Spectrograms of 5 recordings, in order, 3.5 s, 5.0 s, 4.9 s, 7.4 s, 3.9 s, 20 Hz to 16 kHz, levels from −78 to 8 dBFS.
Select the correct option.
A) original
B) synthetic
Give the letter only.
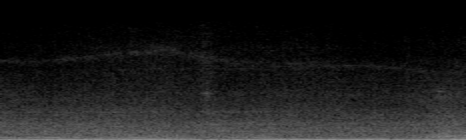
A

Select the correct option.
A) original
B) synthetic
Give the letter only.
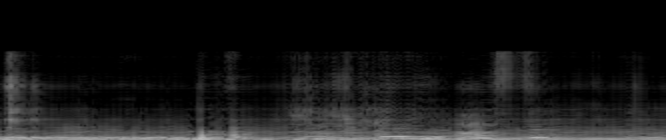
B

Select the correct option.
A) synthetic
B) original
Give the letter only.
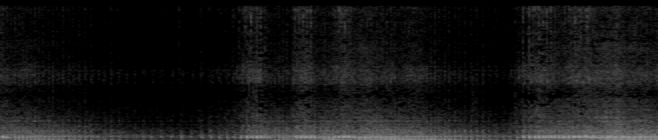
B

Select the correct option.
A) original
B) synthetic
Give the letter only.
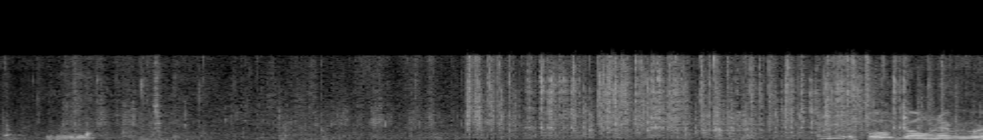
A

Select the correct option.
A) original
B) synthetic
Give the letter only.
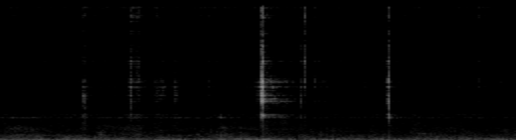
B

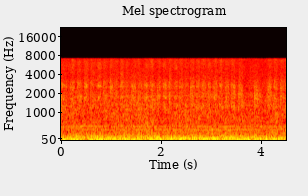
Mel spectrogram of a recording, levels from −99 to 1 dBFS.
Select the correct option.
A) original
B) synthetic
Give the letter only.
B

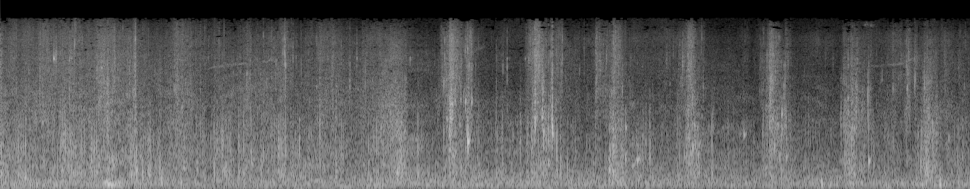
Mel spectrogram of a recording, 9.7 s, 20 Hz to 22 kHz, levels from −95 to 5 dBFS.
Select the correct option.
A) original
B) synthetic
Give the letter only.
B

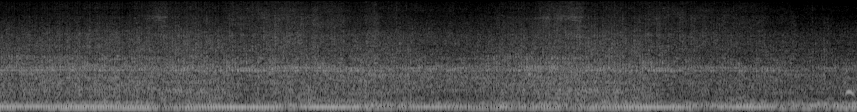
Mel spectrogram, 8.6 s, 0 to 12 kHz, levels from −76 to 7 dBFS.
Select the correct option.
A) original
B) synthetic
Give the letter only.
A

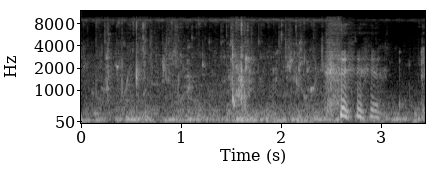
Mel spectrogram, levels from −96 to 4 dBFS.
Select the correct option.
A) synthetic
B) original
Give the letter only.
A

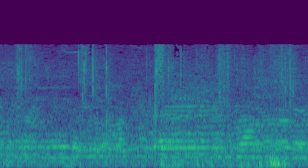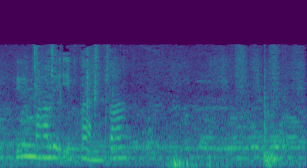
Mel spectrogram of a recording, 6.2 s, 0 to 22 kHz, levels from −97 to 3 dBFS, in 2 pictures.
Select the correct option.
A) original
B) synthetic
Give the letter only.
A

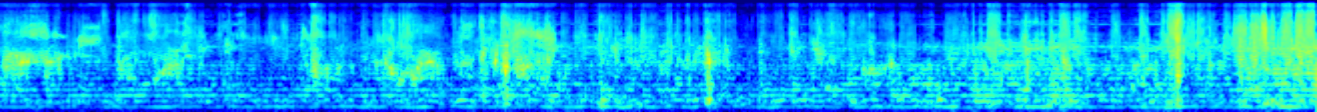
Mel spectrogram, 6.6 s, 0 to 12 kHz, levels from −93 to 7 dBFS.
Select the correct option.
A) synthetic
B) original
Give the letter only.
A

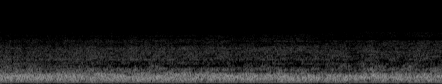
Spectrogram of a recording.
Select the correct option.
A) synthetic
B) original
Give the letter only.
B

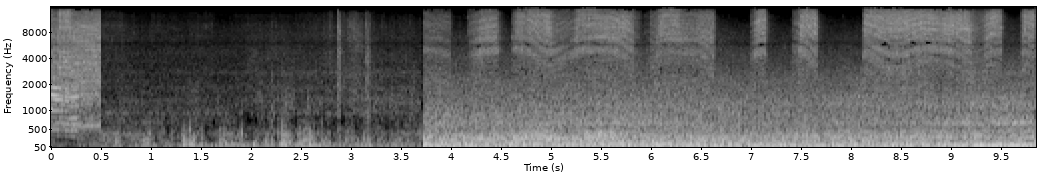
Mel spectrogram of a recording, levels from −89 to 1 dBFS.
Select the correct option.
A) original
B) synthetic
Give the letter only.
A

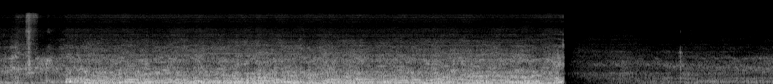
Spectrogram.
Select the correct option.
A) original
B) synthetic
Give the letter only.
B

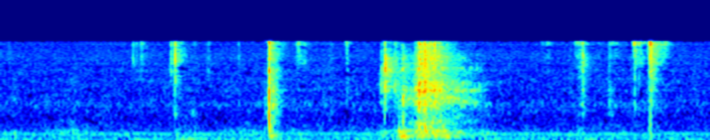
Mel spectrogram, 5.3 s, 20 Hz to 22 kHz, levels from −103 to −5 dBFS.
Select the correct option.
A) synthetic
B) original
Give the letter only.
A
